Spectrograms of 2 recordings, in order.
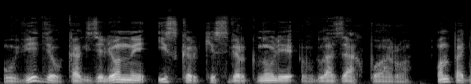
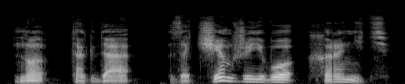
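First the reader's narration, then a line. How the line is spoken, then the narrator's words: Very gentle question. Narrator (Russian): очень мягко спросил он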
